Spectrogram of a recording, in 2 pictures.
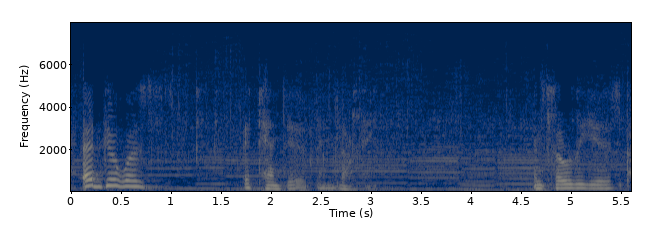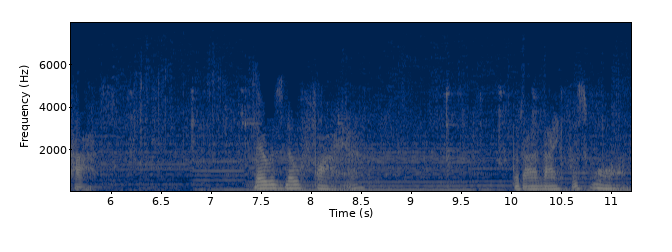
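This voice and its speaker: An actress playing a wistful, passionate young woman in a 1940s radio drama, dramatic and hushed at phrase ends. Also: fairly low pitch, lightly acted. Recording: dull old radio broadcast, music behind.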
